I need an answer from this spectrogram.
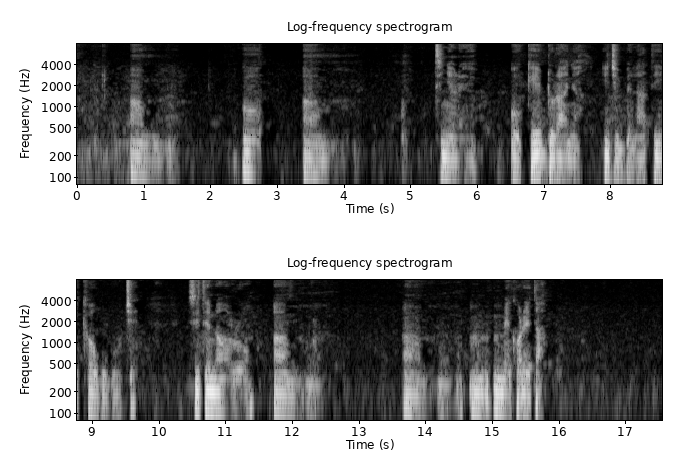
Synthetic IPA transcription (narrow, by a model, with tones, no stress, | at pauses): m˨ | o˦˨ | m̩˨ | tʰi˨ɲe˨ɾe˨ | o˨ke˦dʊ˨ɾa˦ɲa˦ | i˦d͡ʒi˨be˨la˦ti˦kʰe˦ɔ˦ɡʷʊ˨ɡu˦t͡ʃe˨ | si˦te˦nɔ˦ɾʊ˦˨ | m˨ | m˨˦ | m̩˦me˦kɔ˦ɾɪ˦ta˦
